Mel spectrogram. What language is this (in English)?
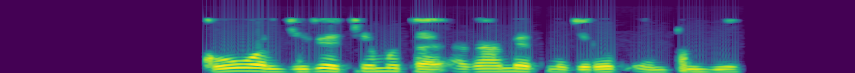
Kalenjin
